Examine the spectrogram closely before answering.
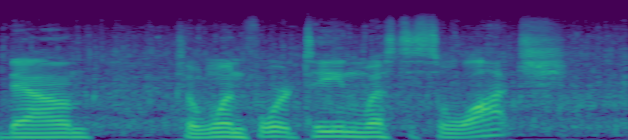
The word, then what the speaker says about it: Saguache: I'd start at Monarch, head down to 114 west of Saguache. If you try to look up Saguache, Colorado, it's not spelled like it sounds.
